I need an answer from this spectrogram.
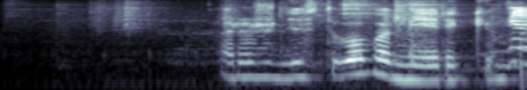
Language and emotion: Russian, neutral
